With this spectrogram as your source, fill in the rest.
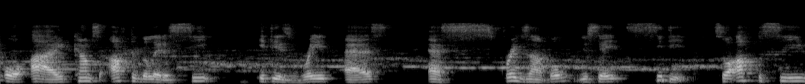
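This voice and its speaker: A man's voice: medium pitch, background noise. Man teaching pronunciation in a roomy classroom. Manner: repeats each example word, ends points with "okay?". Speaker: English teacher. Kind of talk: pronunciation lesson. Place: classroom writing on a board. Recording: roomy, dull classroom audio.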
